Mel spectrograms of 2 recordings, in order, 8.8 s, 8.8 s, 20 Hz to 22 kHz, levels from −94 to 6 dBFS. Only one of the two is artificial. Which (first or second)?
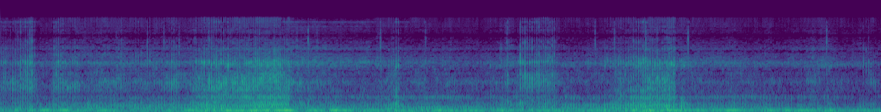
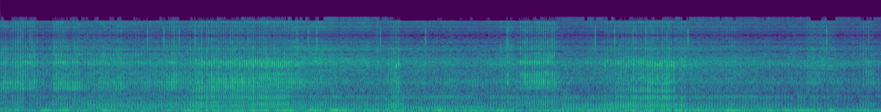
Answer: first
